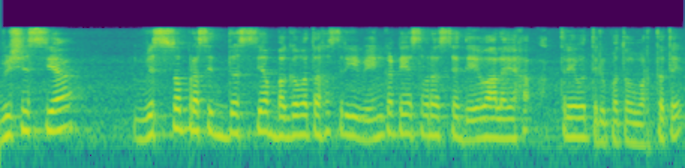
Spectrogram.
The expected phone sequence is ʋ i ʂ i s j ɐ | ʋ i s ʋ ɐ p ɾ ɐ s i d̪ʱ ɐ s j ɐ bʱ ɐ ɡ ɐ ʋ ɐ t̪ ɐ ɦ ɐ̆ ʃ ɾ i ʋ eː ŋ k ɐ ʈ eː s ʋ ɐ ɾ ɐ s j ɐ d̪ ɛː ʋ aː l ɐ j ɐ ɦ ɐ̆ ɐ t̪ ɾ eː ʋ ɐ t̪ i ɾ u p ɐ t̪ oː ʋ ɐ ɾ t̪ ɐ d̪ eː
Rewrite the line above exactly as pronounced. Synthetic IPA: ʋ i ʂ i s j ɐ | ʋ i s ʋ ɐ p ɾ ɐ s i d̪ʱː ɐ s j ɐ bʱ ɐ ɡ ɐ ʋ ɐ t̪ ɐ ɦ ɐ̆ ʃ ɾ iː ʋ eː ŋ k ɐ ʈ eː s ʋ ɐ ɾ ɐ s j ɐ d̪ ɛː ʋ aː l ɐ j ɐ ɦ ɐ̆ ɐ t̪ ɾ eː ʋ ɐ t̪ i ɾ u p ɐ t̪ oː ʋ ɐ ɾ t̪ ɐ t̪ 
